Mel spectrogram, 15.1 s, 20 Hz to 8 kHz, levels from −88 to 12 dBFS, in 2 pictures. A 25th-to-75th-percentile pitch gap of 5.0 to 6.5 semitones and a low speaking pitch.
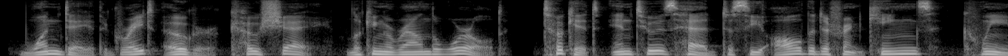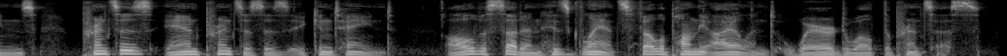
Yes: average, 5.3 semitones; low, 125 Hz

